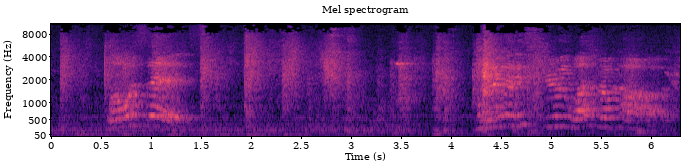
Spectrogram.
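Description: A voice heard from another room, its words unclear, in two stretches about a second in and in the second half, with a few light knocks in between.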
